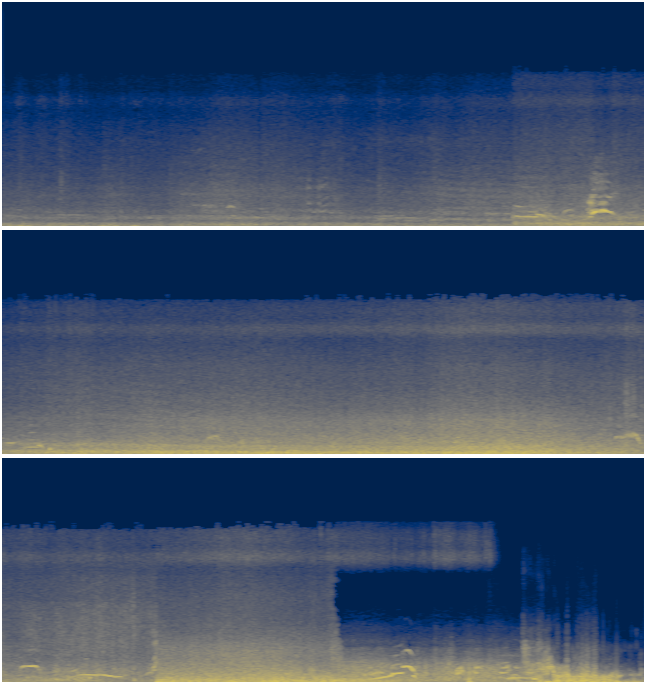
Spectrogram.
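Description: Ocean surf breaking and washing through foam, with wind buffeting the microphone. It is quieter for the first few seconds, then louder and closer from about five seconds in, as if heard from right in the breaking waves.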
